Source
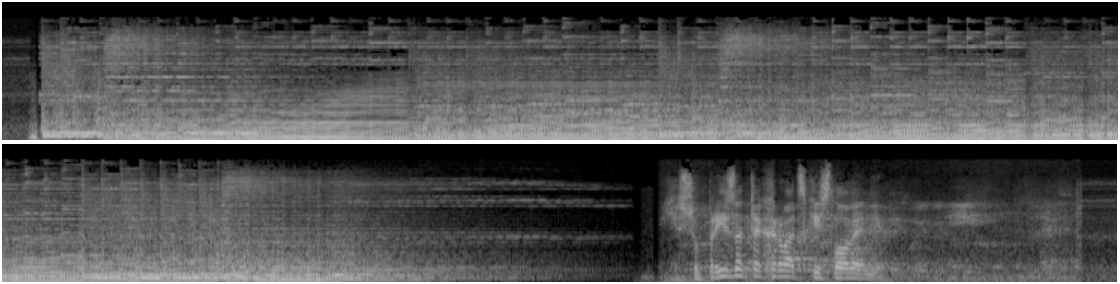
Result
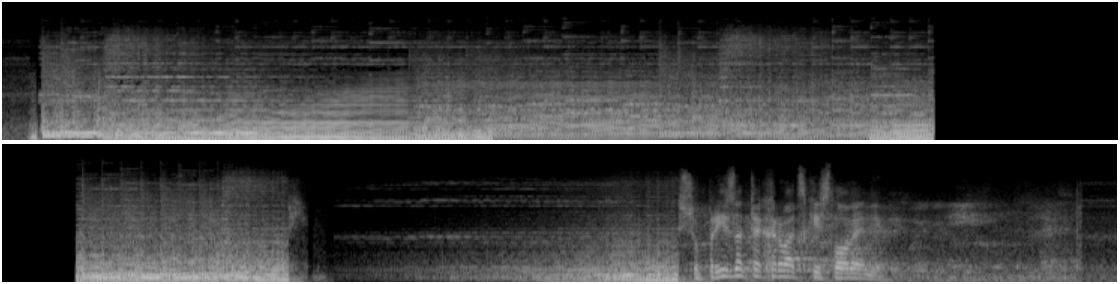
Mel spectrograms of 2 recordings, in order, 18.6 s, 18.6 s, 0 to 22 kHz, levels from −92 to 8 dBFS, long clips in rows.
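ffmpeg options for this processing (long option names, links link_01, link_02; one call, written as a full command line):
ffmpeg -i in.wav -filter_complex "[0:a]asettb=1/sr,asplit=3[link_01][link_02][link_03];[link_01]atrim=end=4.094[link_04];[link_02]atrim=start=4.09:end=7.24,asetpts=PTS-STARTPTS,afade=type=in:duration=0.004:curve=qsin,afade=type=out:start_time=3.146:duration=0.004:curve=qsin,highpass=frequency=450:poles=1[link_05];[link_03]atrim=start=7.236[link_06];[link_04][link_05]acrossfade=duration=0.004:curve1=hsin:curve2=qsin[link_07];[link_07][link_06]acrossfade=duration=0.004:curve1=qsin:curve2=hsin,asplit=5[link_08][link_09][link_10][link_11][link_12];[link_08]atrim=end=7.77,asetpts=PTS-STARTPTS,afade=type=out:start_time=7.766:duration=0.004:curve=hsin[link_13];[link_09]atrim=start=7.77:end=9.92,asetpts=PTS-STARTPTS,volume=0[link_14];[link_10]atrim=start=9.92:end=11.692,asetpts=PTS-STARTPTS,afade=type=in:duration=0.004:curve=hsin[link_15];[link_11]atrim=start=11.688:end=14.942,asetpts=PTS-STARTPTS,areverse[link_16];[link_12]atrim=start=14.938[link_17];[link_13][link_14][link_15]concat=n=3:v=0:a=1[link_18];[link_18][link_16]acrossfade=duration=0.004:curve1=hsin:curve2=hsin[link_19];[link_19][link_17]acrossfade=duration=0.004:curve1=hsin:curve2=hsin,lowpass=frequency=1000:poles=1" out.wav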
